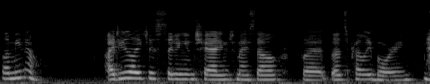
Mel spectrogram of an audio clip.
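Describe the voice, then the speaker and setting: The woman's voice is somewhat breathy, with fairly even intonation. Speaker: vlogger. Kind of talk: casual chat. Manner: halting.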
